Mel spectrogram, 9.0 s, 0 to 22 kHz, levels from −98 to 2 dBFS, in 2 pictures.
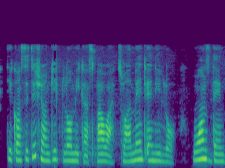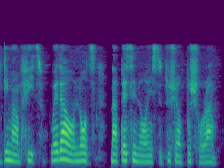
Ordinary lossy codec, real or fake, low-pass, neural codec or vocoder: AAC, 48 kbps; real; 7.2 kHz; none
